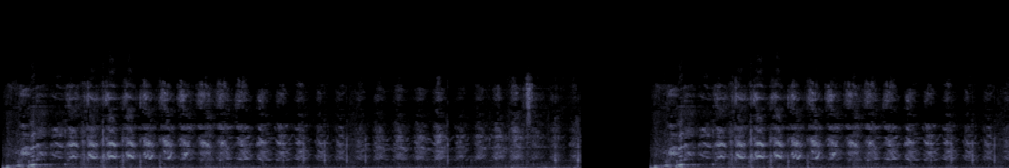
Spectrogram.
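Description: Laughter sound effect: rapid, pulsing giggling that breaks off into silence about six seconds in and then plays again.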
